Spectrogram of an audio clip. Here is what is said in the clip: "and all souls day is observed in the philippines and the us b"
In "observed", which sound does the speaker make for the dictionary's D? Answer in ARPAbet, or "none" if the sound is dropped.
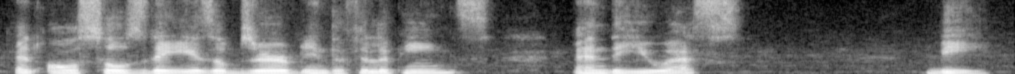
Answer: D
